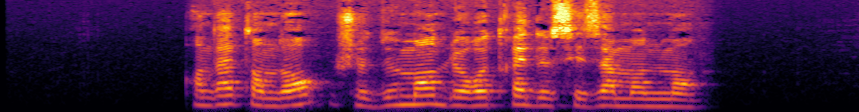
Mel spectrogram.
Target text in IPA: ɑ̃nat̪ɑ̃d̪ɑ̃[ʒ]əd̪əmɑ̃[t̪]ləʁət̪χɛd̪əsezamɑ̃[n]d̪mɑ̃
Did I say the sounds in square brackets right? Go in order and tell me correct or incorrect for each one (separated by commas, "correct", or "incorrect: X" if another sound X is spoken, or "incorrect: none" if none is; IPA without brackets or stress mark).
correct, incorrect: d̪, incorrect: none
